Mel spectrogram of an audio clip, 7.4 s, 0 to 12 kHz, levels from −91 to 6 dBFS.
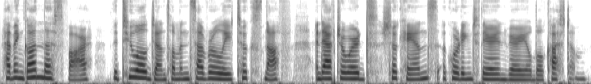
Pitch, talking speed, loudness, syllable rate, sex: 225 Hz, 160 wpm, -20 LUFS, 5.2 syllables/s, female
